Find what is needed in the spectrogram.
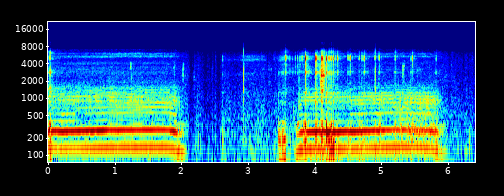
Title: Sound of bear snoring lol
